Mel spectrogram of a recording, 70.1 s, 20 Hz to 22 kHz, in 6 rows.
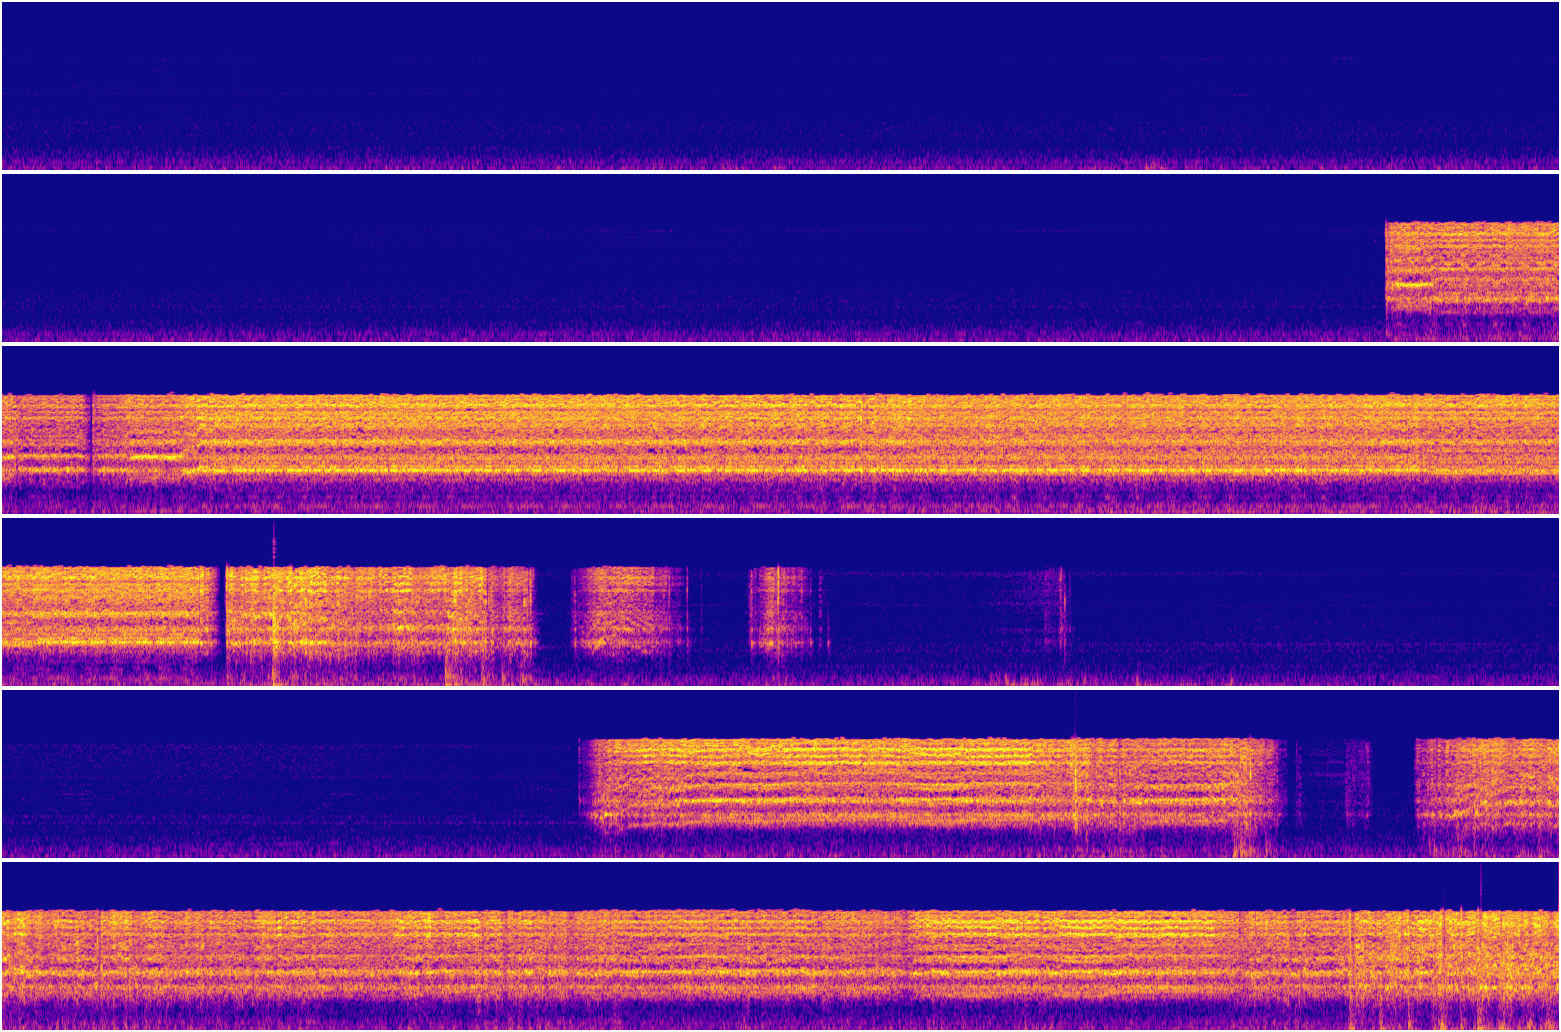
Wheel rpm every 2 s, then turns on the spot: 0, 0, 0, 0, 0, 0, 0, 0, 0, 0, 0, 140, 270, 330, 330, 300, 300, 310, 270, 130, 10, 0, 0, 0, 0, 60, 220, 220, 60, 210, 230, 220, 220, 220, 200.
56-58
